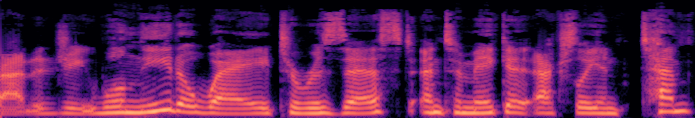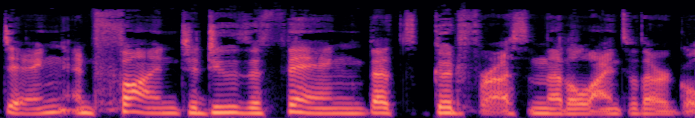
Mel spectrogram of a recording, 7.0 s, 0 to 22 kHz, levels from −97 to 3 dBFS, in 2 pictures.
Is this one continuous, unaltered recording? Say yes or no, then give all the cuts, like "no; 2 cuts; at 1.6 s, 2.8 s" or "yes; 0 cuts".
yes; 0 cuts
